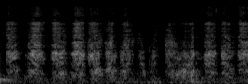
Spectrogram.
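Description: Fine metal applicator tip of a squeeze bottle of Art Glitter Glue dragging along cardstock as a bead of glue is laid down: a quick run of short, light scratchy strokes.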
